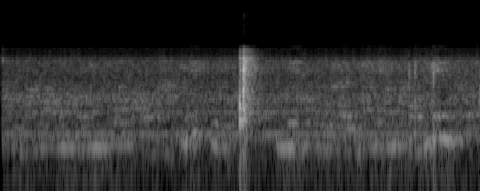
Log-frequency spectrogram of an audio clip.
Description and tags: This sound is recorded with my phone, it's me pressing a big switch that don't work in my room... This sound have bad quality... sorry :S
